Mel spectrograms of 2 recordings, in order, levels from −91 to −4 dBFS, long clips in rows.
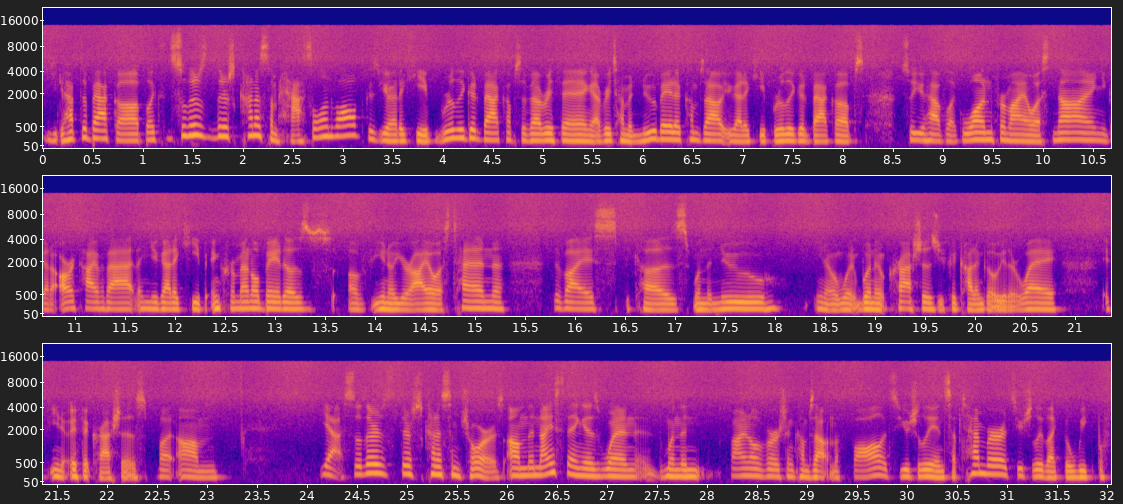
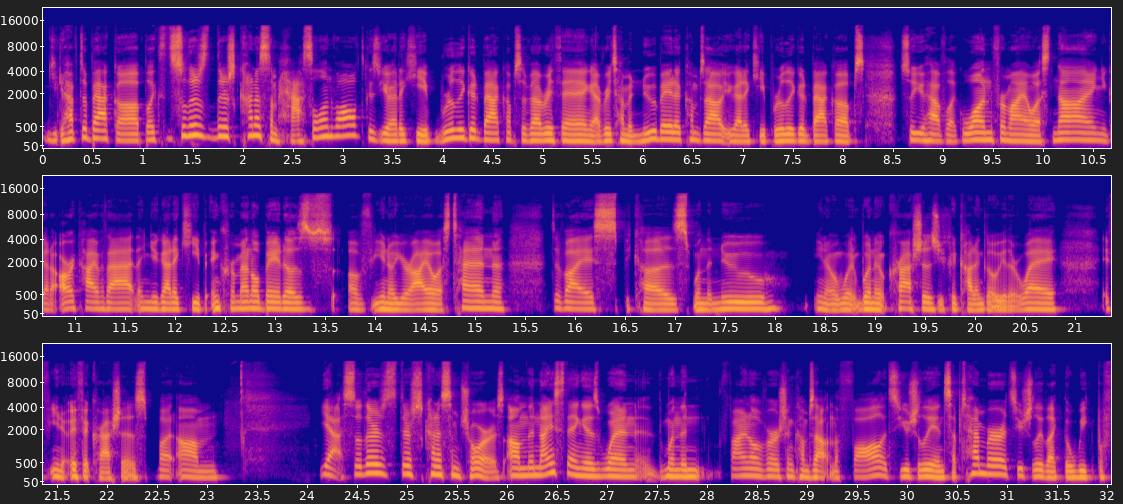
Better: second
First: hiss; loud; throughout; 5 dB below the speech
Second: none

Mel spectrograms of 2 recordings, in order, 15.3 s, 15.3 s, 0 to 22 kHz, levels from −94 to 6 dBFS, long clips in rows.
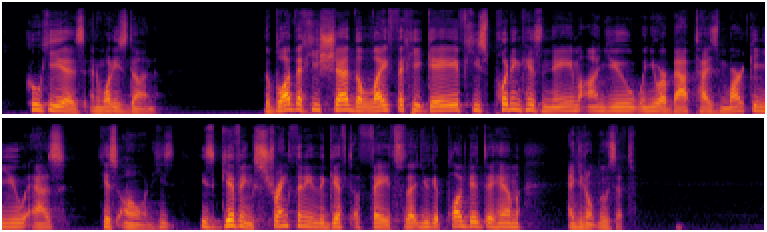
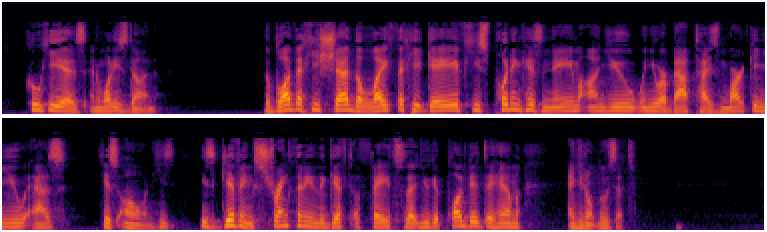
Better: first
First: none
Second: garbled, watery; slightly; nothing above 8.5 kHz

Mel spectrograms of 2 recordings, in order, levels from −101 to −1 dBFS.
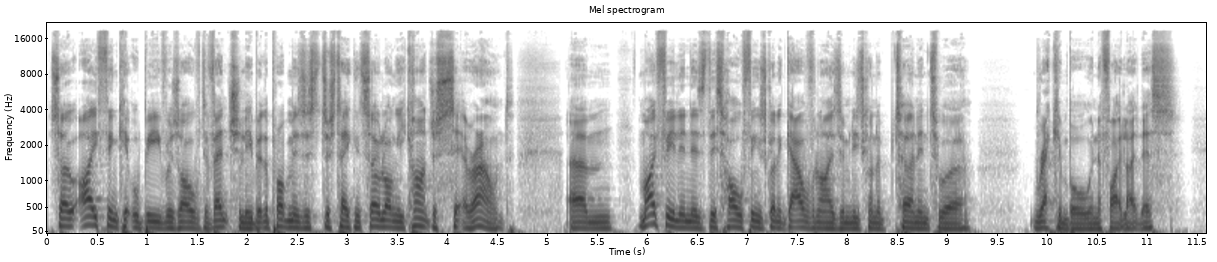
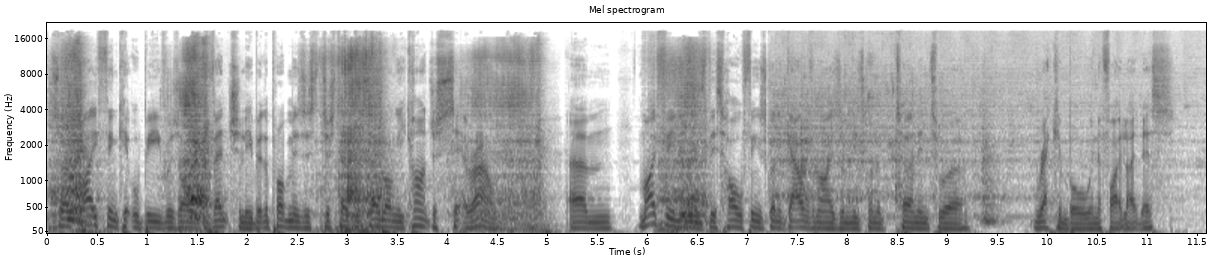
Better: first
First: none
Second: household noises; very loud; throughout; 2 dB above the speech

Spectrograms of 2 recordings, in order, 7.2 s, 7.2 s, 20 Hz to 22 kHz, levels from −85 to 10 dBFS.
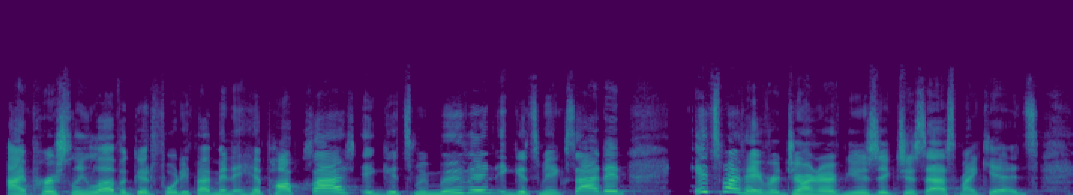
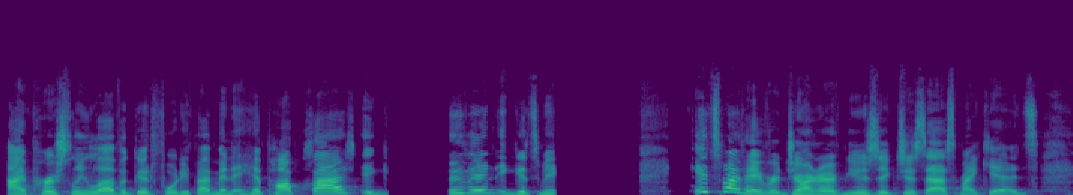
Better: first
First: none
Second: audio cutting out; at 2.5 s and at 3.5 s for 0.5 s

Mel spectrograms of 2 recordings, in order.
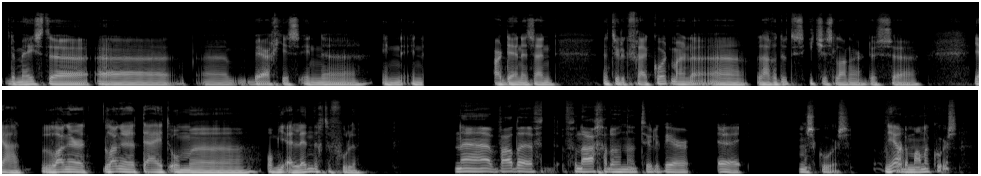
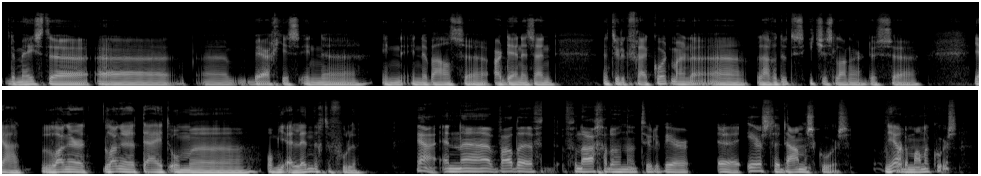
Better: second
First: audio cutting out; at 4 s for 0.5 s, at 14 s for 0.5 s and at 17 s for 0.5 s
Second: none

